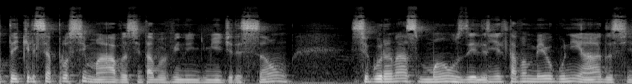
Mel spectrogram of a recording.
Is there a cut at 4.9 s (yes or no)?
yes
